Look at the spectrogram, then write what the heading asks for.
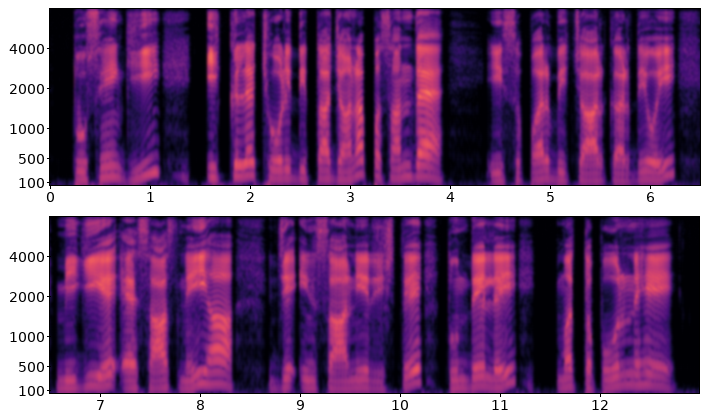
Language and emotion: Dogri, surprised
